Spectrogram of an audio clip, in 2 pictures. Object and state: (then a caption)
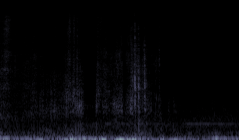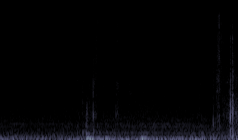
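Glossy paper magazine. Fingertips lift and turn a page of an open glossy thick-paper magazine, then rub and flatten the new spread. Soft, bright papery swishes and crinkles come in short bursts over a quiet, low background hum.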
